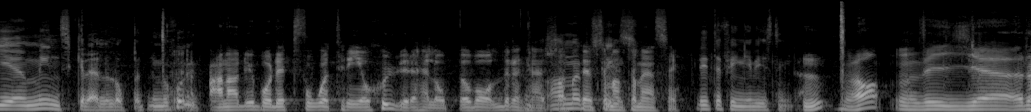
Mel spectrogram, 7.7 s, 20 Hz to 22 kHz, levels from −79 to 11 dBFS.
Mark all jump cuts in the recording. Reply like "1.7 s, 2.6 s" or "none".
6.3 s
